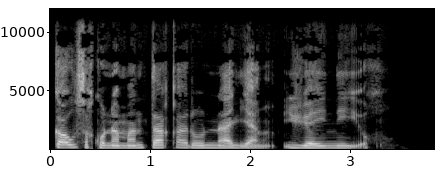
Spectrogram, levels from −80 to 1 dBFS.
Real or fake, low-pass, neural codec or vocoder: real; 10.8 kHz; none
